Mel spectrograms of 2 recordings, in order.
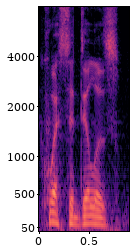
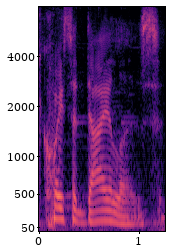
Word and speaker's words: quesadillas: Yeah, that's not how you say it. It's quesadillas. Sorry, my bad. It's a I'm not Spanish, so... I. Yeah, I didn't see with the interesting thing about Spanish is all the vowels are pronounced the same way, so all the I's are pronounced I.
